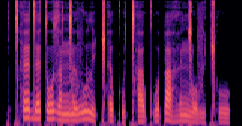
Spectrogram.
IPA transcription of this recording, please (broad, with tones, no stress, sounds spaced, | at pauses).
ǀʰ ɛ˦ d ɛ˦ t o˦ z ɐ˧ ŋ͡ǀ ɘ˧ v u˦ l i˨ ǁʰ ɛ˧ kʷʼ i˨ ǀʰ a˨˦ kʷʼ a˧ p a˦˨ ɦ ɘ˦ ŋ͡ǀ o˨ v i˨ ǁʰ u˨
